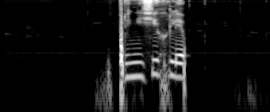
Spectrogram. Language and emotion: Russian, neutral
